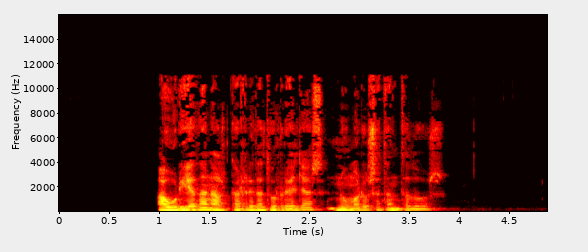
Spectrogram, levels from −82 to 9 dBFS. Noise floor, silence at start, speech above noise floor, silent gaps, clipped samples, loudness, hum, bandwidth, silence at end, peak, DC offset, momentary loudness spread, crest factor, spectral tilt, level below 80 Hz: -71 dBFS; 1 s; 54 dB; none; under 0.1%; -18 LUFS; none; 11.5 kHz; 1.1 s; -2 dBFS; under 0.1%; 12 LU; 18 dB; -6 dB/octave; -50 dBFS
